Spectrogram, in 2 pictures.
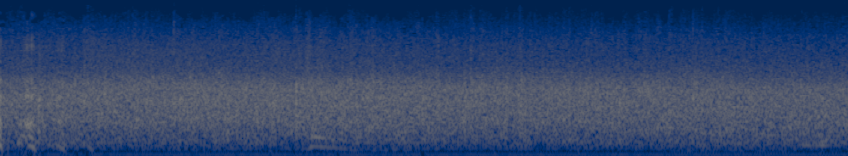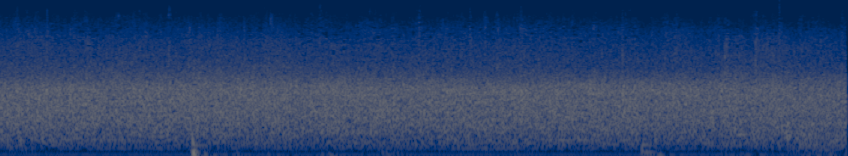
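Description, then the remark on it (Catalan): Sustained applause from an audience, a dense, steady clatter of many hands clapping at an even loudness throughout, with no voices standing out. “També un altre aplaudiment a banda de la cupla.”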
